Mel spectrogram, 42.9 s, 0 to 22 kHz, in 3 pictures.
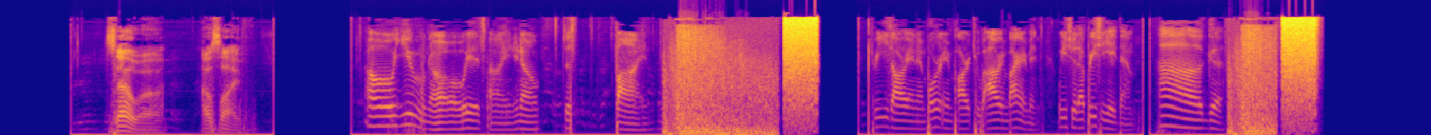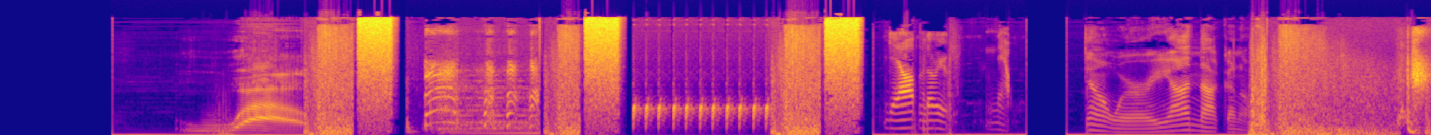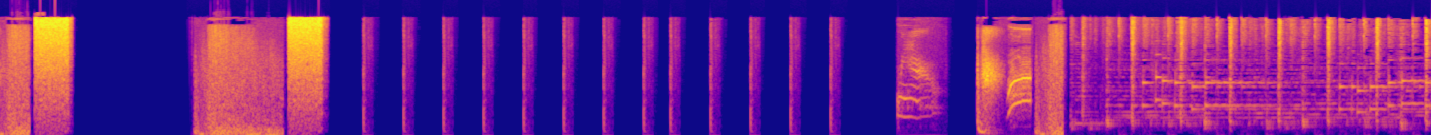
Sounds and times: Explosion: 6.6s - 8.2s, 12.3s - 13.2s, 17.3s - 18.2s, 19.8s - 20.5s, 22.0s - 22.9s, 26.8s - 29.4s, 30.6s - 31.9s
Speech: 8.7s - 12.2s, 25.2s - 26.8s.

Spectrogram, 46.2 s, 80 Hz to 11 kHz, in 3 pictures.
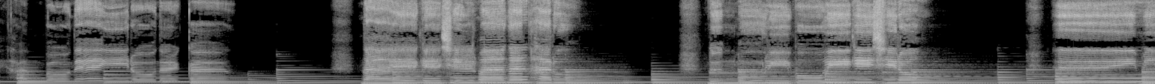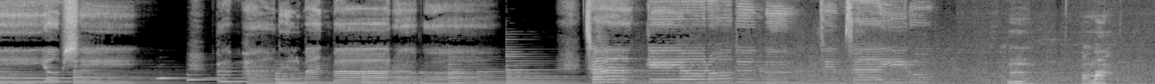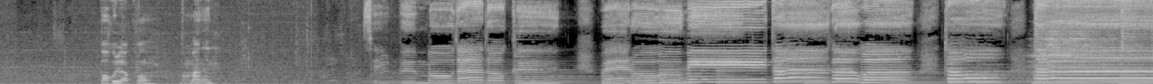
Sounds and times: Music: 0.0s - 27.5s, 35.7s - 46.1s.

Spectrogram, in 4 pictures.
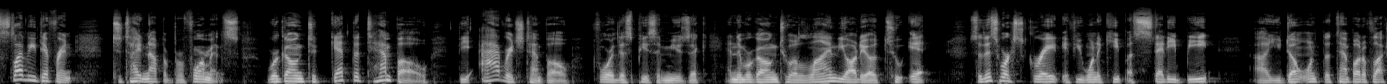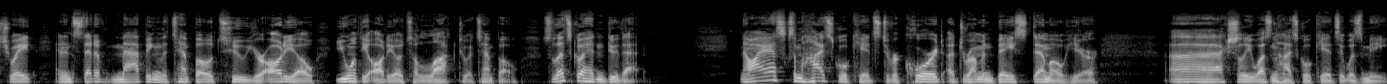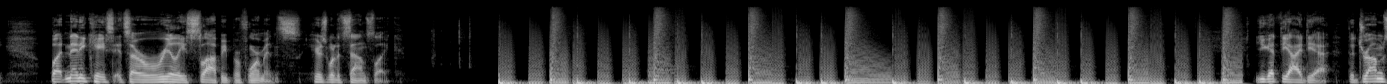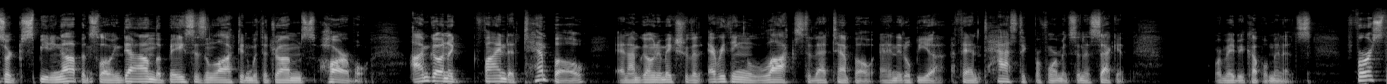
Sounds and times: Speech: 0.0s - 20.3s, 21.3s - 24.9s, 25.6s - 31.8s, 40.2s - 53.0s, 53.8s - 55.4s.

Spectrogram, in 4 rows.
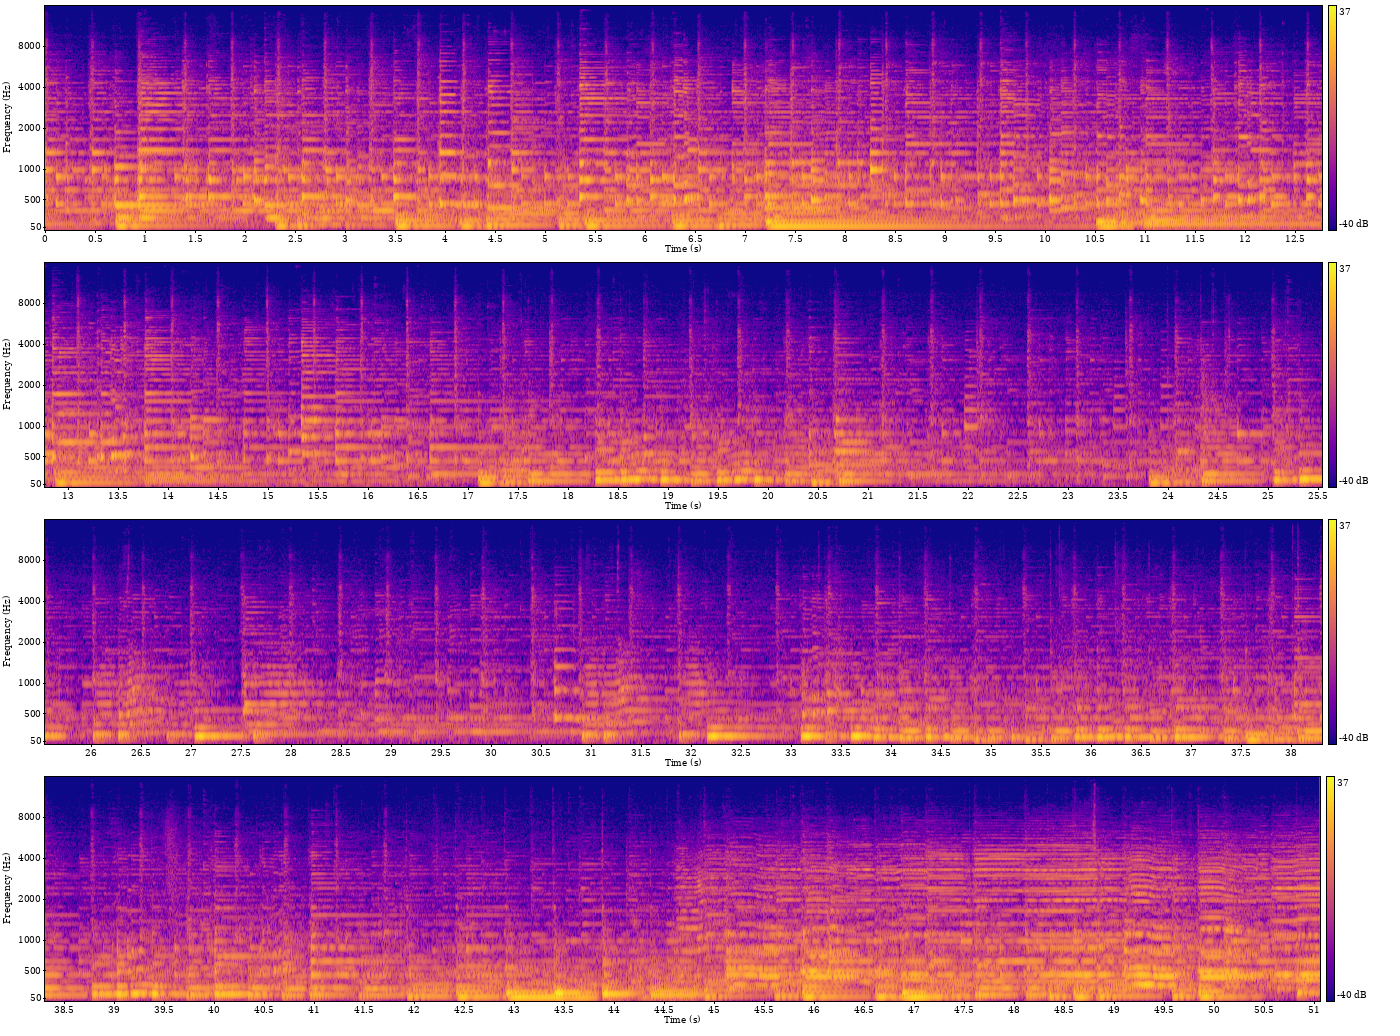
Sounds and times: Bowed string instrument: 0.0s - 51.0s
Classical music: 0.0s - 51.0s.

